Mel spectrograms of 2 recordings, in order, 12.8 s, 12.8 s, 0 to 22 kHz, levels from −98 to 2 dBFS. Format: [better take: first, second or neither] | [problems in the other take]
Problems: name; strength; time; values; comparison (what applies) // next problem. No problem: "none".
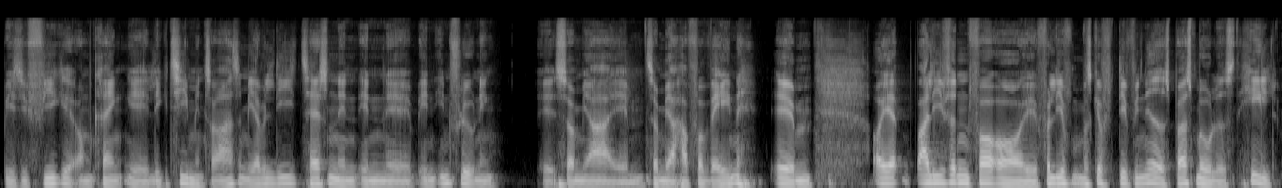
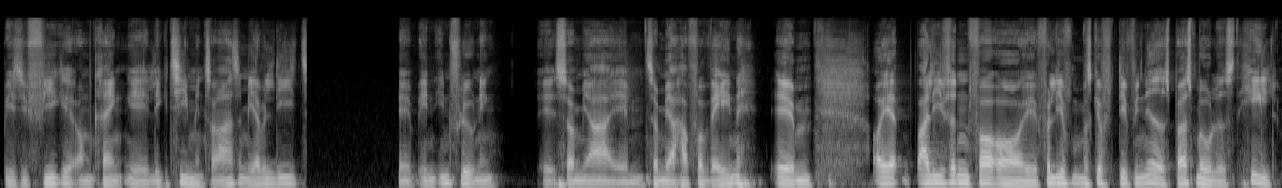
first | audio cutting out; at 3 s for 1 s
